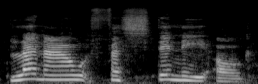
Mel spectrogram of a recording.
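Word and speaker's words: Blaenau Ffestiniog: correct to me he says jenny it's actually pronounced lenao festini og that sounds right because i didn't wonder where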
